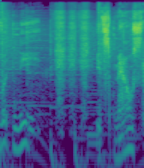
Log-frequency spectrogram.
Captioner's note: sniffs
